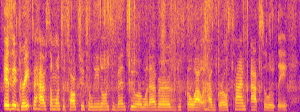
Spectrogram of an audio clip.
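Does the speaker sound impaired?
No.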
